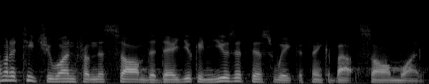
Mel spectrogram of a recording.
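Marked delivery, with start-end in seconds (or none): none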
